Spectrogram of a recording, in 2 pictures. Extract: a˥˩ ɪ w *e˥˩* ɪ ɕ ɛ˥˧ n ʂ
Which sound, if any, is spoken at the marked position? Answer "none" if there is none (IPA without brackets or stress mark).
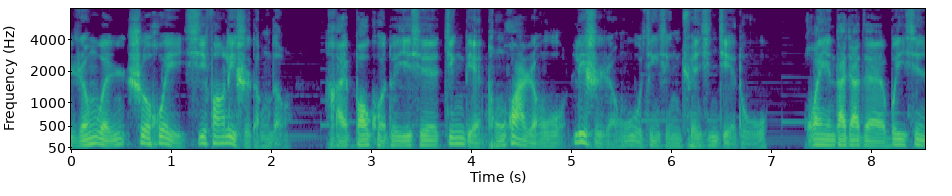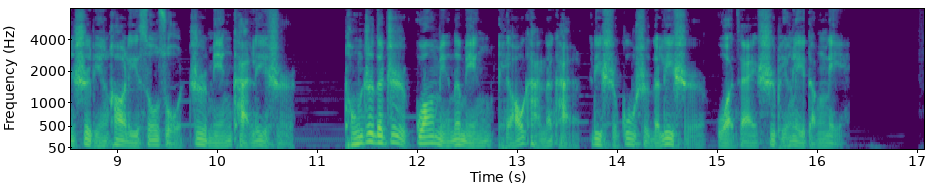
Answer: e˥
